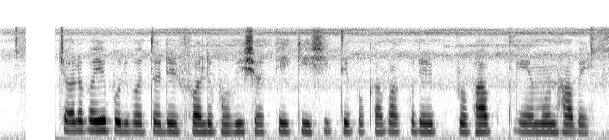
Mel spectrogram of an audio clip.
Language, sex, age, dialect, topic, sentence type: Bengali, female, 18-24, Rajbangshi, agriculture, question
